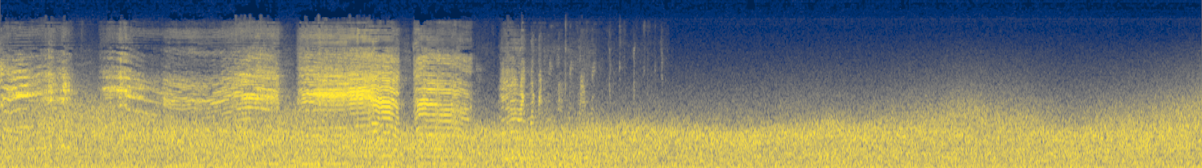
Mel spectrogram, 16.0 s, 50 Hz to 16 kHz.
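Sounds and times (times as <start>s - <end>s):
harsh wavering creature calls: 0.0s - 8.2s.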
